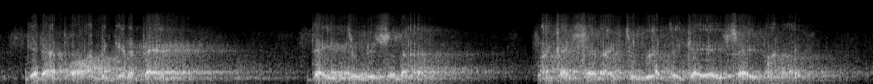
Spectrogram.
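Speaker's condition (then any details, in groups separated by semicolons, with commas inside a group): Laryngectomy; voice first lost at racetrack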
